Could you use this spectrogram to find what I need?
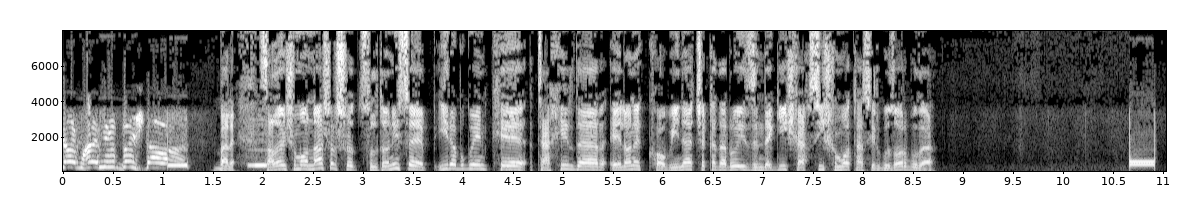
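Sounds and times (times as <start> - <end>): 
speech: 0.0 - 8.8
telephone busy-signal beep after call dropped: 1.8 - 2.2, 10.7 - 11.0.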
